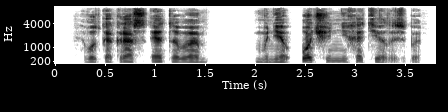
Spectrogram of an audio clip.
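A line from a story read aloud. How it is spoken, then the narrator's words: Soft. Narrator (Russian): мягко сказала она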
